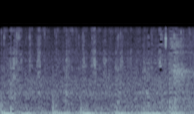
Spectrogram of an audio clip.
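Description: Pen writing on a paper worksheet: a quiet run of short scratching strokes as a word is written out.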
